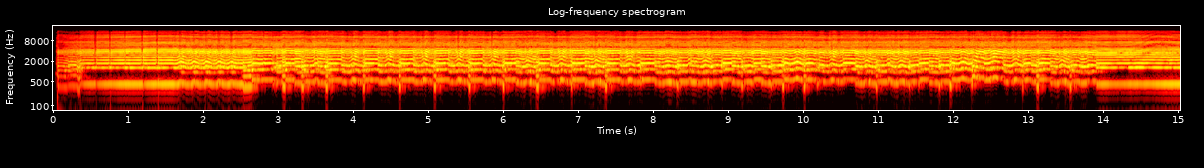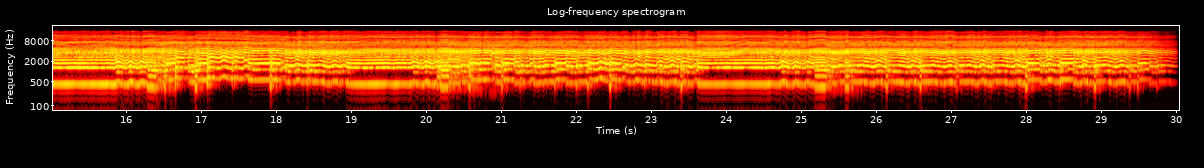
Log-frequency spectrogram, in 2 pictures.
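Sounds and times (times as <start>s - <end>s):
zurna: 0.0s - 30.0s.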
